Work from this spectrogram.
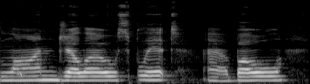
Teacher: it is a voiced and an alveolar liquid. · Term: Lowercase L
